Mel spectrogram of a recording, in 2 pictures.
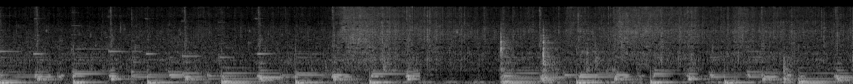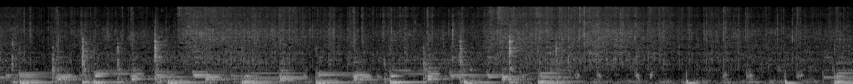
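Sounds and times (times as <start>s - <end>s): background music: 0.0s - 4.3s, 5.0s - 17.0s
food sizzling in a wok: 0.0s - 17.0s
spatula knocking and scraping pan: 5.0s - 14.6s.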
